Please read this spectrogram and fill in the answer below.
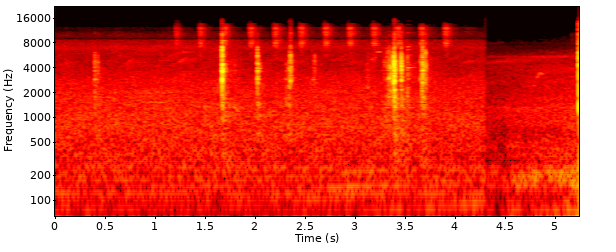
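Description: A few sharp metallic clicks and clinks from a Treg poly-block off-road trailer coupling being handled and secured on the tow hitch, with a quick cluster of them about three and a half seconds in.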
